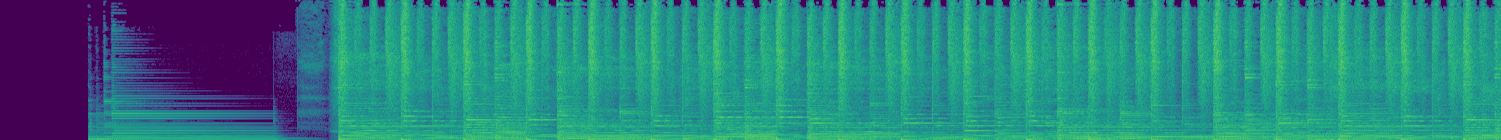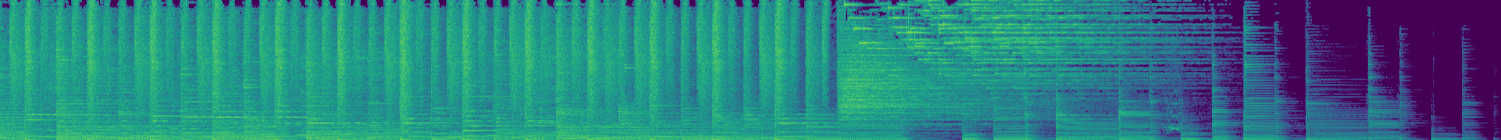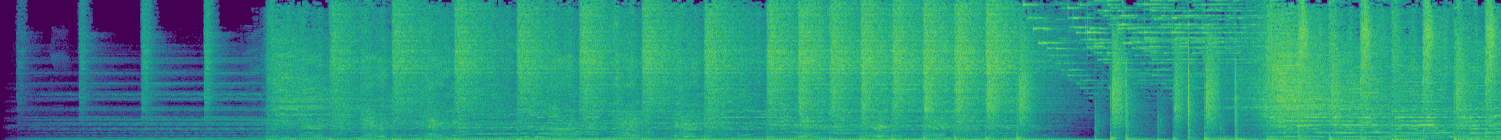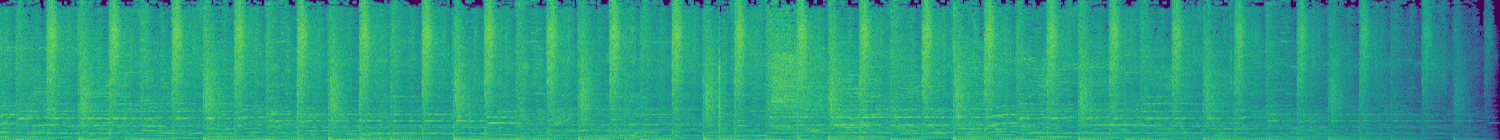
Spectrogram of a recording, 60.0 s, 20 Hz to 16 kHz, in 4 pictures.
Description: (-1) 내린 코러스 포함된 MR 입니다. 전주 없이 시작 하는 곡이라 1마디 전주 만들어 놓았습니다.
키 A 가수
원곡의 보컬 목소리를 MR에 약하게 넣어서 제작한 MR이며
